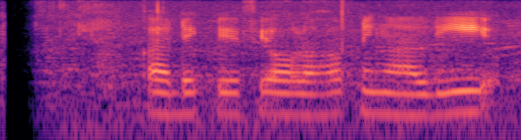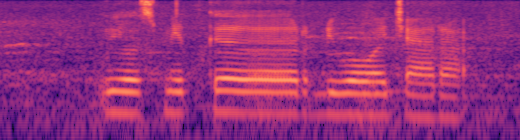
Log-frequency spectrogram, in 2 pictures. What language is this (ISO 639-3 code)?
sun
